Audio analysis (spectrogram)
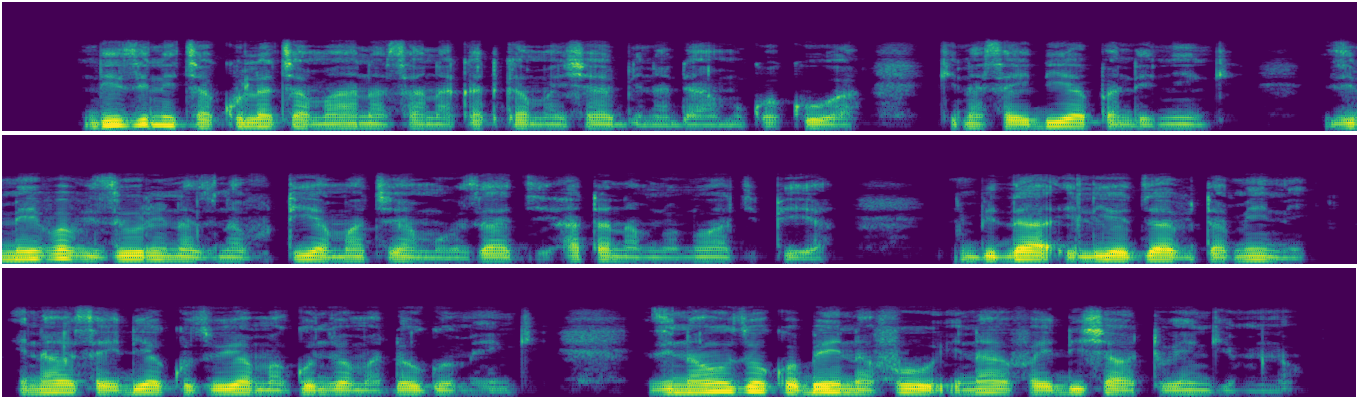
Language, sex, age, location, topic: Swahili, male, 18-24, Kisumu, finance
